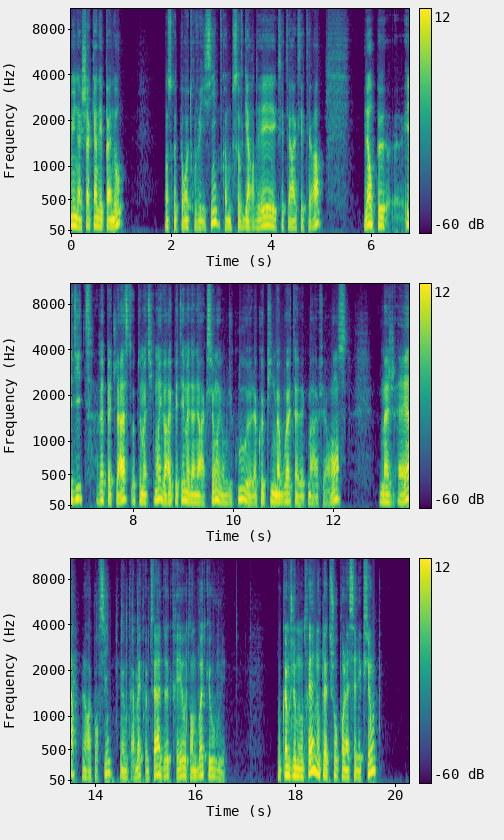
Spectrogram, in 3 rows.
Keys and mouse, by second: 3.3-5.4 drag, 6.9-9.5 drag, 14.1 shift+r, 14.4 shift+r, 14.7 shift+r, 14.9 shift+r, 15.2-15.9 middle drag, 16.0-16.5 shift+middle drag, 18.5-19.7 middle drag.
